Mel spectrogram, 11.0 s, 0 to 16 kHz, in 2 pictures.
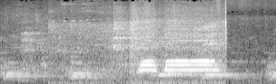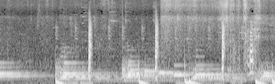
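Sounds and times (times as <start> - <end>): toy train whistle tooting: 2.6 - 4.6.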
